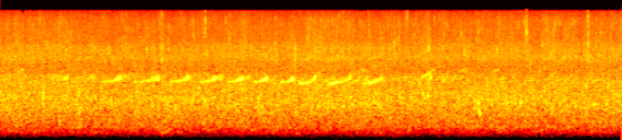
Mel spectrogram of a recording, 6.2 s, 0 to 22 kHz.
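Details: At Water Park Shirayama in Saitama's Chichibu area on a summer night, Kajika frogs give a rapid string of bright upslurred whistles, about a dozen in three seconds, amid broad stream rush; TASCAM DR-05X recording.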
